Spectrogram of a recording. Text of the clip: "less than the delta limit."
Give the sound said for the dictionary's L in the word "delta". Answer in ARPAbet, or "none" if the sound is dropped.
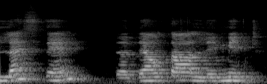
W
